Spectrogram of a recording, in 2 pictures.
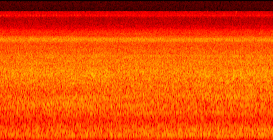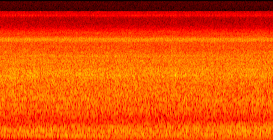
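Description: Heavy truck's engine running steadily under load as it slowly approaches, growing slightly louder.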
